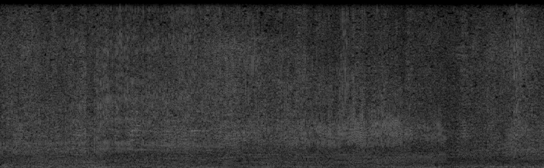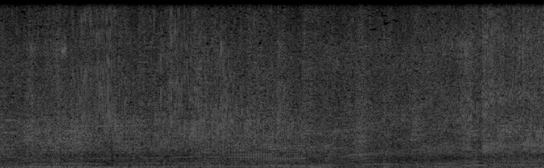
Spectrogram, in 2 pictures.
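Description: Four-stroke Honda CRF dirt bike engine running under throttle, revving up and down as the rider works through the corners.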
